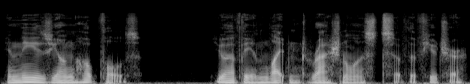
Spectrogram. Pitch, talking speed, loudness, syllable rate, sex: 85 Hz, 155 wpm, -20 LUFS, 5.9 syllables/s, male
